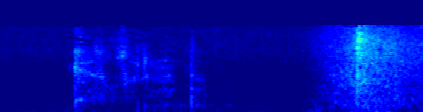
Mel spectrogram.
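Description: A person whispering: a few short whispered sounds, then a louder breathy hiss that swells near the end.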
